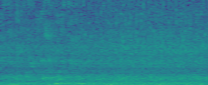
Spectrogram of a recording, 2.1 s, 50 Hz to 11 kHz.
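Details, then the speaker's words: 2020 Ford F53 motorhome chassis, 7.3 V8, idling: engine shaking with uneven stumbling beat, check engine light on, codes P0304 and P0308 cylinder misfire. "l diagnóstico verdad eh el motor tiene un m fire ahita lo voy a encender la razón que está y elente se queja porque tiene un m fire pueden ver está temblando no exageradamente pero sí está temblando verdad"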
